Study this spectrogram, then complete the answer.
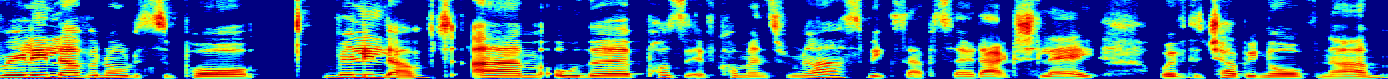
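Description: This is an unremarkable speaking voice. It moves at a fairly quick pace with ordinary pitch variation. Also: woman, medium pitch for a woman. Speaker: podcast host. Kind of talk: casual chat.

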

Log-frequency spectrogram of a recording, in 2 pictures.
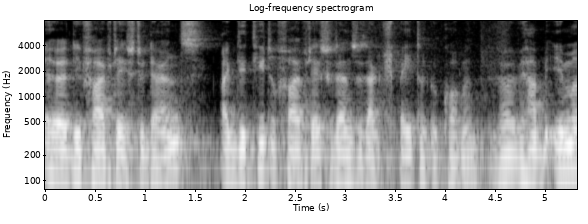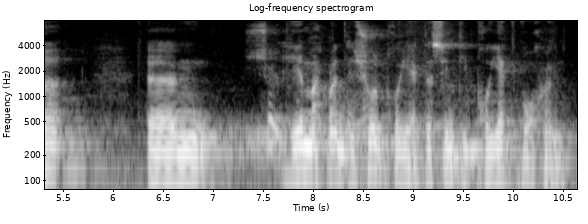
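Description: Speaking with a Dutch accent amid audible room echo, a man keeps a medium pitch, fairly even intonation and a moderate pace. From Netherlands. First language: Dutch (speaking German). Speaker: choreographer. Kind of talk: interview.

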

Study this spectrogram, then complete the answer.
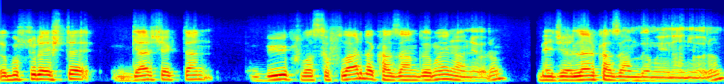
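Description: A man with an unremarkable speaking voice talks at a moderate pace. His pitch is medium, with ordinary pitch variation. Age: 20s. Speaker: magazine founder. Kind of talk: casual chat.

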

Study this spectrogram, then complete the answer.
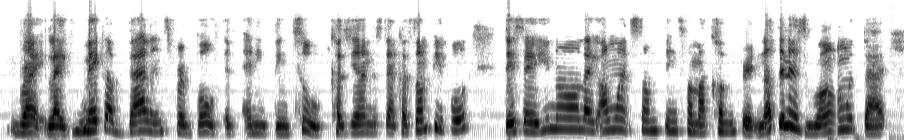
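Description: A woman's normal speaking voice, fairly high-pitched, with lively intonation, hardly any pauses, a moderate pace and a dry, close sound with no echo. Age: 20s. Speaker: podcast co-host. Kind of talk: casual chat. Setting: remote recording, separate locations.

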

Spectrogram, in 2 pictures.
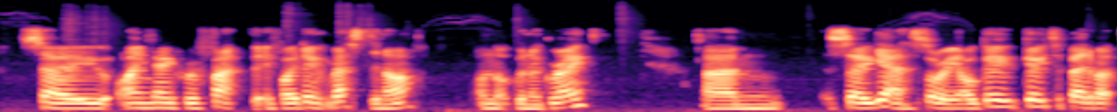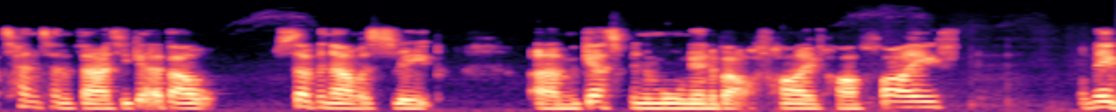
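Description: A plain, everyday voice from a woman, fairly low in pitch, at a moderate pace with ordinary pitch variation. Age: 20s. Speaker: bodybuilder and nutrition coach. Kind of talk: interview.

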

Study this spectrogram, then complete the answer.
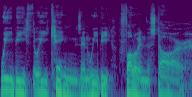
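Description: Using a put-on character voice, a man talks fairly slowly at a very deep, low pitch.

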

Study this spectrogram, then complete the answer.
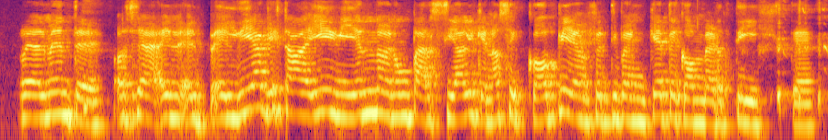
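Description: At a fairly slow pace with hardly any pauses, a woman speaks at a fairly high pitch and fairly even intonation, with noticeable background noise and audible room echo. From Argentina, Bariloche (Patagonia). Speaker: textile designer and comedian. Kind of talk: casual interview chat.

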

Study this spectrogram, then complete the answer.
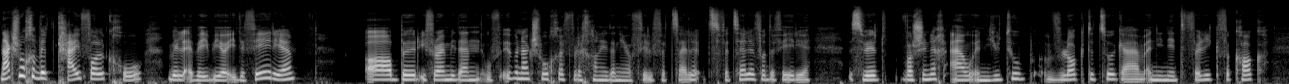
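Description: A woman with a fairly high pitch talks at a fairly quick pace with ordinary pitch variation, recorded with a dry, close sound and no echo. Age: 20s. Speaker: podcast host. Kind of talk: casual monologue. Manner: animated.

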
